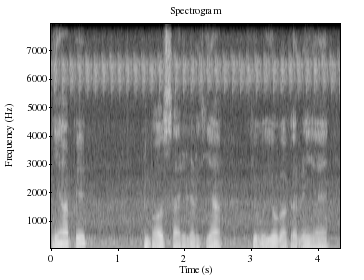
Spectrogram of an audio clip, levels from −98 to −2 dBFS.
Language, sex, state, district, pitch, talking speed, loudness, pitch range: Hindi, male, Jharkhand, Palamu, 115 Hz, 125 wpm, -20 LUFS, 80-115 Hz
